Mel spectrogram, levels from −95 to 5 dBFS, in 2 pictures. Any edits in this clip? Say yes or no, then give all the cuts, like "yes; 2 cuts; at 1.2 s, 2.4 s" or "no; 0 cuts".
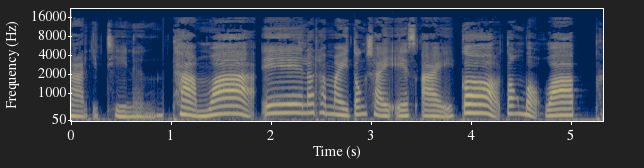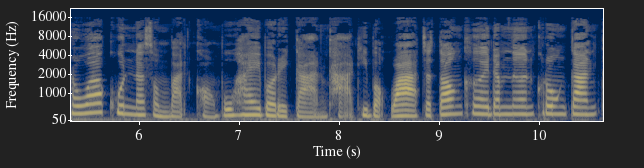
no; 0 cuts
